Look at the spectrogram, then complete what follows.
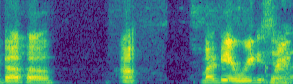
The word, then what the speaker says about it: Bochow: Oh, they pronounce it boho.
